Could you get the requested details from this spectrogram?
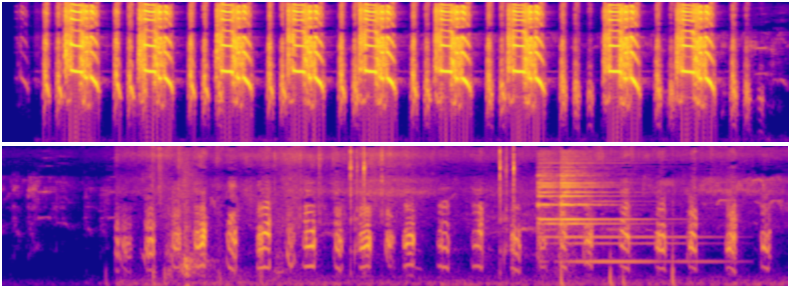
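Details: Partridge, called Irani teetar, giving a series of loud, harsh, grating notes repeated about twice a second for several seconds, then quieter rapid chattering with background noise and a brief tonal hum.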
